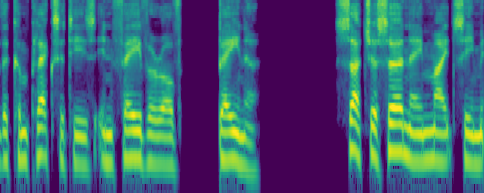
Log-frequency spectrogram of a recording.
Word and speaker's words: Boehner: the baina name bearing its German Roots originally pronounced boner underwent an Americanized transformation that glossed over the complexities in favor of baina such a surname might seem inconsequential except when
